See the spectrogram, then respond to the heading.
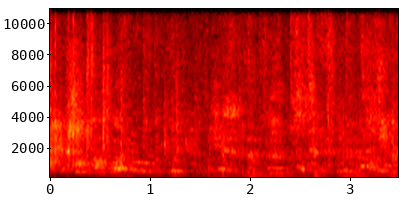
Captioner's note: hubbub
